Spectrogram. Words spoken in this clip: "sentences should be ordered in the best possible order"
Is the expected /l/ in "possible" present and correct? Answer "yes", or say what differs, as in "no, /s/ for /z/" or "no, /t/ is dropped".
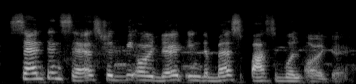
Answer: yes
